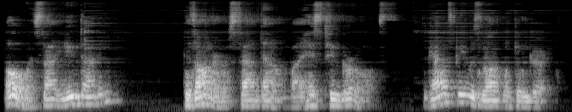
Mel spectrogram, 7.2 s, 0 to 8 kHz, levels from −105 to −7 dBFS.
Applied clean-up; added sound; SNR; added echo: neural mask model DeepFilterNet 3.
